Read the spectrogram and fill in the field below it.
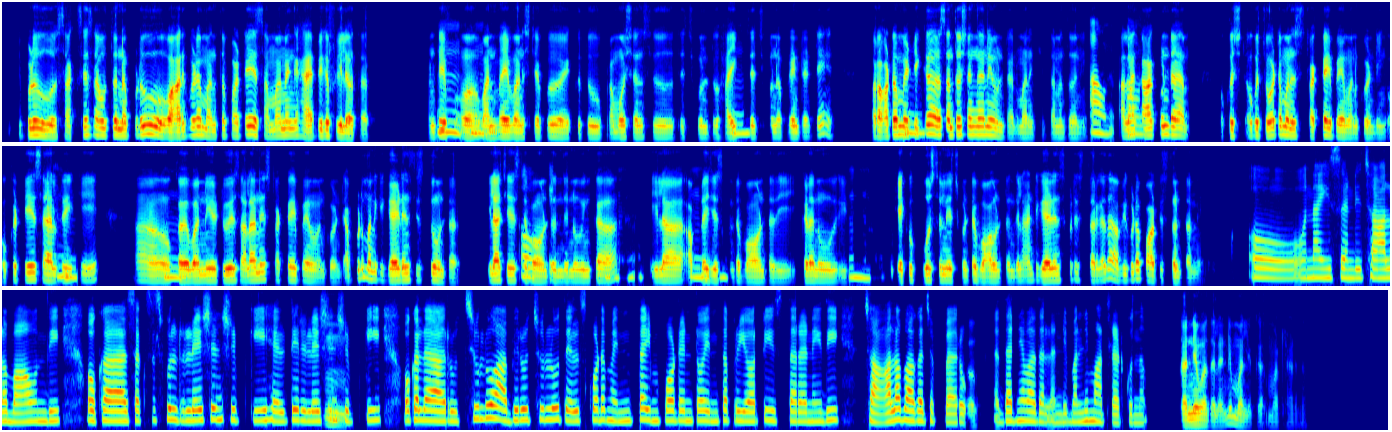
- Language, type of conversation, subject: Telugu, podcast, ఎవరైనా వ్యక్తి అభిరుచిని తెలుసుకోవాలంటే మీరు ఏ రకమైన ప్రశ్నలు అడుగుతారు?
- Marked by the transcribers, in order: in English: "హ్యాపీగా"; in English: "వన్ బై వన్"; in English: "ప్రమోషన్స్"; in English: "హైక్"; in English: "ఆటోమేటిక్‌గా"; in English: "శాలరీకి"; in English: "వన్ ఇయర్, టు ఇయర్స్"; in English: "అప్లై"; other noise; in English: "గైడెన్స్"; tapping; in English: "సక్సెస్‌ఫుల్ రిలేషన్‌షిప్‌కి, హెల్తీ రిలేషన్‌షిప్‌కి"; in English: "ప్రియారిటీ"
